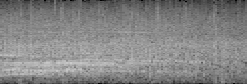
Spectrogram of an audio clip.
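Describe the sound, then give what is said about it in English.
A crowd claps steadily and loudly, a dense wash of many hands that holds for a couple of seconds and then begins to thin slightly toward the end. “Big round of applause.”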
